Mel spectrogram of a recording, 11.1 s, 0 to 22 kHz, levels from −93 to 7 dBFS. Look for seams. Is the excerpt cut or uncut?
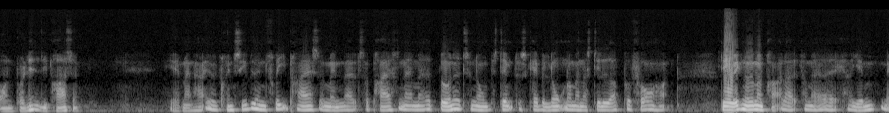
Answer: cut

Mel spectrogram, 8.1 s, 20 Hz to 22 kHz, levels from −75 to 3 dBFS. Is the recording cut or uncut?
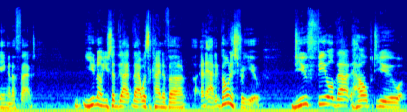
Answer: uncut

